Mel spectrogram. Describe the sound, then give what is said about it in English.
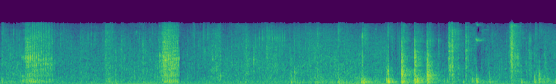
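Several horses of a detail of mounted soldiers clip-clop over the ground, irregular at first, then a busier cluster of sharp clops as the detail halts, with a horse's whinny mixed in. “Detail, dismount. Stand to your horses.”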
